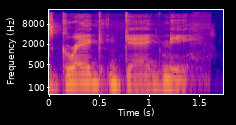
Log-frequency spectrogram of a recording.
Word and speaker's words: Gagne: All right, so you're up to three even, and this is a guy, I always say his name wrong because there was a Dodger pitcher recently that has the same spelling but a different pronunciation. This is Greg Gagne.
